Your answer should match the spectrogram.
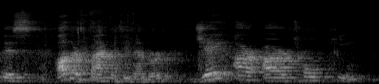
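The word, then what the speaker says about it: Tolkien: faculty member JRR toling now I want to say that name wrong about every other time because I grew up in sou Chicago no one know who tolken was and I called him tolken tolken tolken and then I met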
